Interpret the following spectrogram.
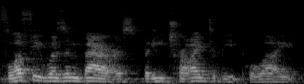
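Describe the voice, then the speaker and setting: A woman reading a children's picture book aloud as a storytime reader, expressive and deliberate. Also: very deep voice. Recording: roomy, distant mic, faint background noise.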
